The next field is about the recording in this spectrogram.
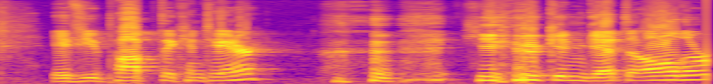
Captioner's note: laughs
